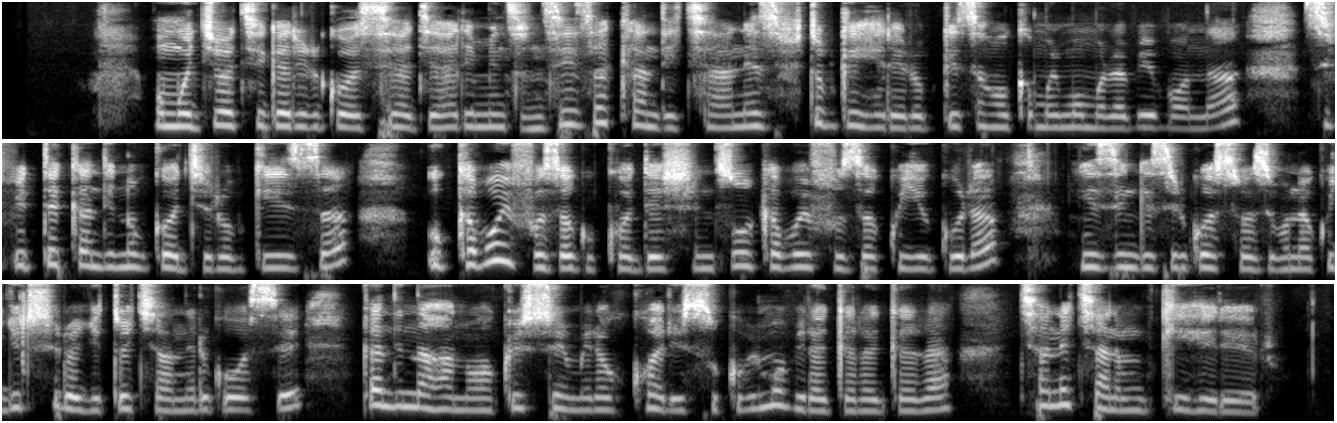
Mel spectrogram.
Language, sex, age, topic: Kinyarwanda, female, 36-49, finance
